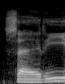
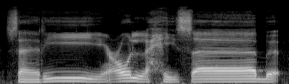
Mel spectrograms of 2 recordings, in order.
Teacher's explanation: Kalau dia memiliki tanda baca kasrah, harakat kasrah, ya baris satu di bawah huruf harakat kasrah. Huruf ro kalau memiliki harakat kasrah, maka huruf rnya dibaca tipis. Sehingganya lisan kita itu santai, tidak naik terangkat ke atas pangkal lisannya.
